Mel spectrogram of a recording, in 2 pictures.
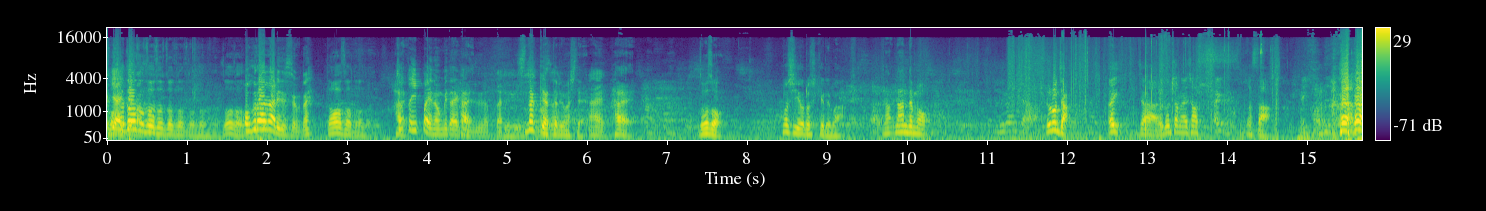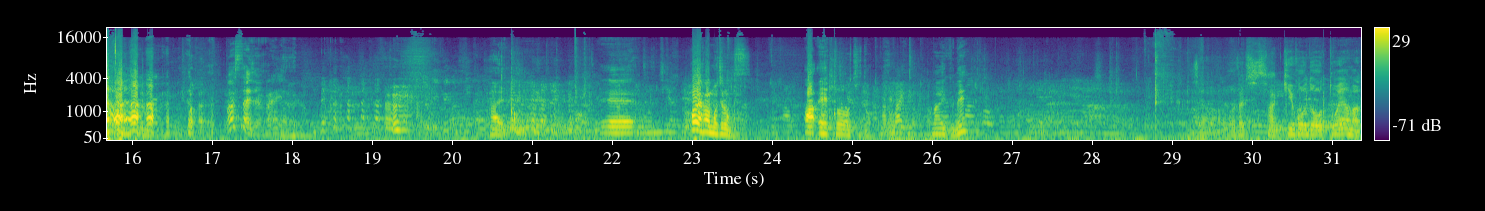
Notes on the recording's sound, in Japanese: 万平蒸祭 in ホテルマント富士 でスナック濡れ頭巾を行った際の公開収録。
